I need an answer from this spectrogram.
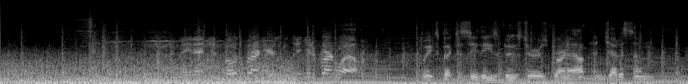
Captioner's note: dramatic music; rocket engine roaring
